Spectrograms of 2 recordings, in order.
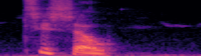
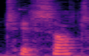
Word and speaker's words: Tissot: Tiso or Tissot, however you want to pronounce it.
